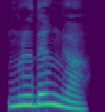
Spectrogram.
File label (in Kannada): "ಮೃದಂಗ", Kannada; mřdanga; noun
